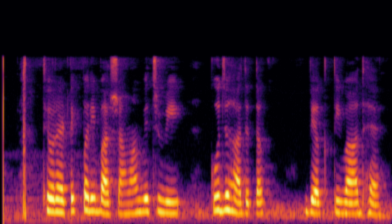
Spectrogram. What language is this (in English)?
Punjabi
